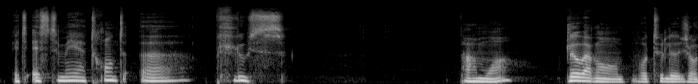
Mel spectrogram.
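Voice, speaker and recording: Dry and close with no echo, a woman speaks at a very slow pace in a dark, mellow tone. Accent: British. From Britain. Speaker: wine estate manager. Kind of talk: interview answer. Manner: talkative, lively, cheerful.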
